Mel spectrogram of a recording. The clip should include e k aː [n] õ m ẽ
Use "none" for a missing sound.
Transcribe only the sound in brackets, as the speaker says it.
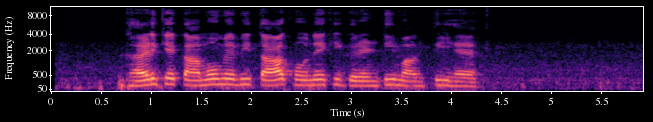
m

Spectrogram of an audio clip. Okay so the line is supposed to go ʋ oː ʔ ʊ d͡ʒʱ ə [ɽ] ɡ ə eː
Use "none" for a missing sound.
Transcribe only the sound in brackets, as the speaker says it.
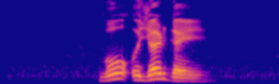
ɽ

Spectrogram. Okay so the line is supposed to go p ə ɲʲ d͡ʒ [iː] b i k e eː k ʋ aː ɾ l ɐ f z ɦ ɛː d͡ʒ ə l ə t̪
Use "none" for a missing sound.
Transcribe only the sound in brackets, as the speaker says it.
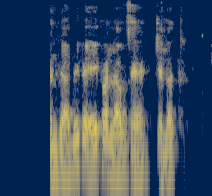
aː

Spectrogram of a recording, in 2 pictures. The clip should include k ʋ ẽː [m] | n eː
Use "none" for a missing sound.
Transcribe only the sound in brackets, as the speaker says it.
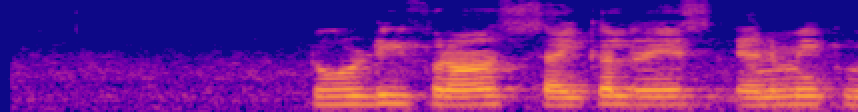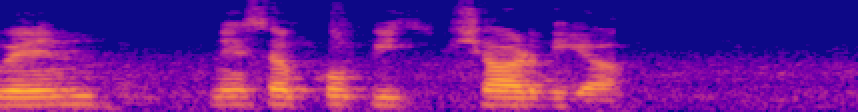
n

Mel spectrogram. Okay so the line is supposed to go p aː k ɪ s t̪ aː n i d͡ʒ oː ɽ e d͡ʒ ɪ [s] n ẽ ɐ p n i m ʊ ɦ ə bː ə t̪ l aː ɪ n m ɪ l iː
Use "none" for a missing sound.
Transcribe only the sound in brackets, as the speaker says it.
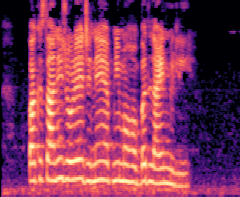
none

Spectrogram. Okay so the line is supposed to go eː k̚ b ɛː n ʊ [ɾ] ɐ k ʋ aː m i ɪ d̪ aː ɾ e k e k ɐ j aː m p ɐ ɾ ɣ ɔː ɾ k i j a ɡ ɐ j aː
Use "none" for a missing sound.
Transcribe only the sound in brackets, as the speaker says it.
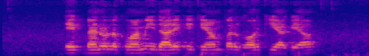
l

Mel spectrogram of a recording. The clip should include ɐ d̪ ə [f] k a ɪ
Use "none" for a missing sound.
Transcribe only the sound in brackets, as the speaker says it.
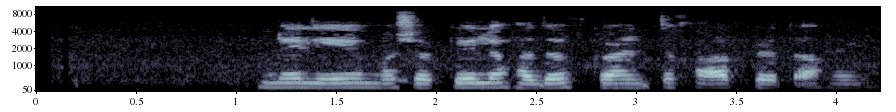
f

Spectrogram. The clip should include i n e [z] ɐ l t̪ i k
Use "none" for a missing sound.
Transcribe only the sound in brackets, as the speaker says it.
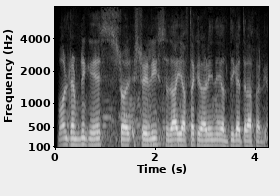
ɣ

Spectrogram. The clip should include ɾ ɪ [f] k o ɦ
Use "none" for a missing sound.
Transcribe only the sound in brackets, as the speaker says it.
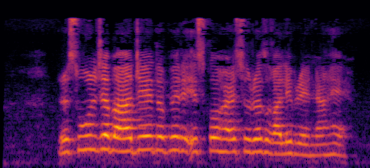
s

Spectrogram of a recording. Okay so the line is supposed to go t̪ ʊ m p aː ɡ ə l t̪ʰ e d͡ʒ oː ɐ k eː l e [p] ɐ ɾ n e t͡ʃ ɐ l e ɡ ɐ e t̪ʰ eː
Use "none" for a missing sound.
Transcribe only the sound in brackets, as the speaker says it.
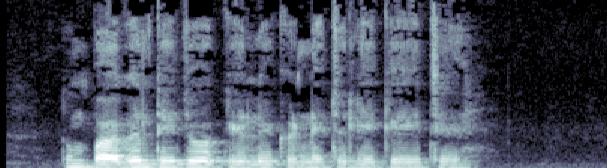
k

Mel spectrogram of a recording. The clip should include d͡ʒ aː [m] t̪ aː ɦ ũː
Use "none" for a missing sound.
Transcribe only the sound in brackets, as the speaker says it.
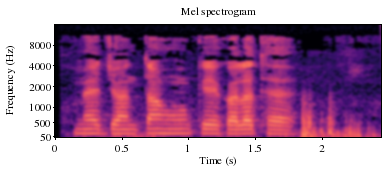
n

